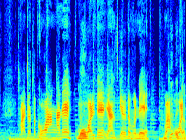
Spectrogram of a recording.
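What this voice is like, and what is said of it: Comic villain character voice. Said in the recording (Japanese): “モノマネお願いします。... アカンガネの怪人、サビル兵。”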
